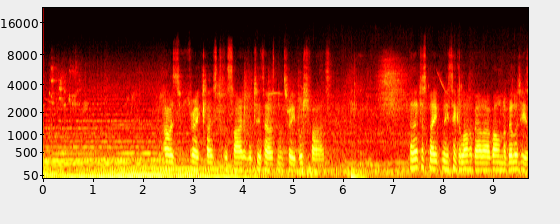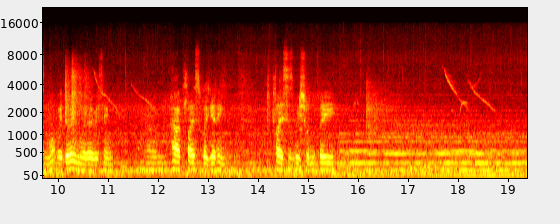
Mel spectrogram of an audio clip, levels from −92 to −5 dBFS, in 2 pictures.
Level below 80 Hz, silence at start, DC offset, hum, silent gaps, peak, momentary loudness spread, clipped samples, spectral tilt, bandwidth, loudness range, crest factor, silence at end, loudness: -30 dBFS; 0 s; under 0.1%; none; none; -4 dBFS; 12 LU; under 0.1%; -6.5 dB/octave; 10.5 kHz; 6 LU; 20 dB; 0 s; -24 LUFS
